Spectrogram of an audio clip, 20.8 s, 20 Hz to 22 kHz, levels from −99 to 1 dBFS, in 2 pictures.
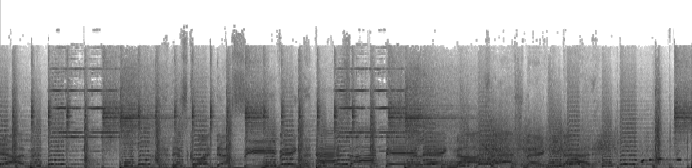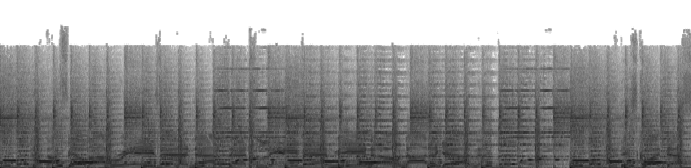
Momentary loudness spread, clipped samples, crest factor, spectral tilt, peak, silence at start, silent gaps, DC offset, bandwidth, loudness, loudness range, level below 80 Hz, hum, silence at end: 4 LU; under 0.1%; 14 dB; -2 dB/octave; 0 dBFS; 0 s; none; under 0.1%; 18 kHz; -13 LUFS; 3 LU; -26 dBFS; none; 0 s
